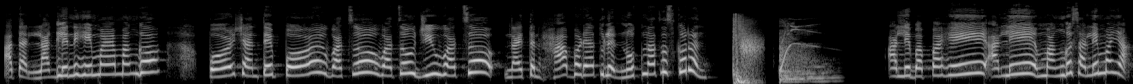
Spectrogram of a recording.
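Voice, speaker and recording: Cartoon farm wife: extremely high childlike voice, Vidarbha accent, dramatic and complaining. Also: female voice, measured pace, sharp tone, exaggerated voice. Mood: panicked. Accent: Vidarbha Marathi. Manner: dramatic, complaining, repeats herself. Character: flustered, scolding village farm wife, cartoon comedy. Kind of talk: cartoon comedy dialogue.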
